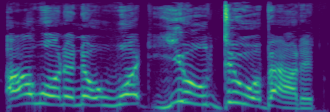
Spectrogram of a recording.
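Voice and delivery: very high, loud menace; threatening. Acted. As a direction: stride in and demand an answer. Messenger advances with clenched fists.

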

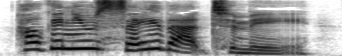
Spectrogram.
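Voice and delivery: mock-outraged friend; offended outburst. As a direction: act wounded and scandalized. Best friend insulted her.

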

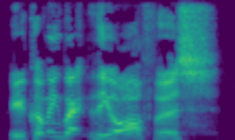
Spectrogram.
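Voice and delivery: put-on Rosemary checking quickly, British accent. A narrator's reading. Rosemary voiced on phone.

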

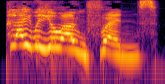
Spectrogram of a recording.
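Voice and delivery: high-pitched, dismissive schoolboy; acted childish brush-off, high voice; bossy refusal. A narrator's reading. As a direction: send the pest away. Bertie rejects Angela in a quarrel.

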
